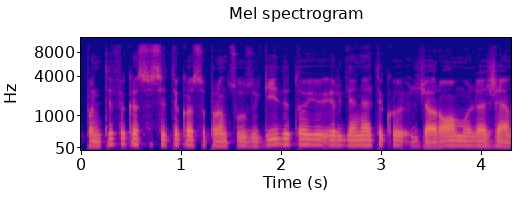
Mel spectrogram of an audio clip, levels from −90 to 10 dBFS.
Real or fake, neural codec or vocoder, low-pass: real; none; 9.9 kHz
